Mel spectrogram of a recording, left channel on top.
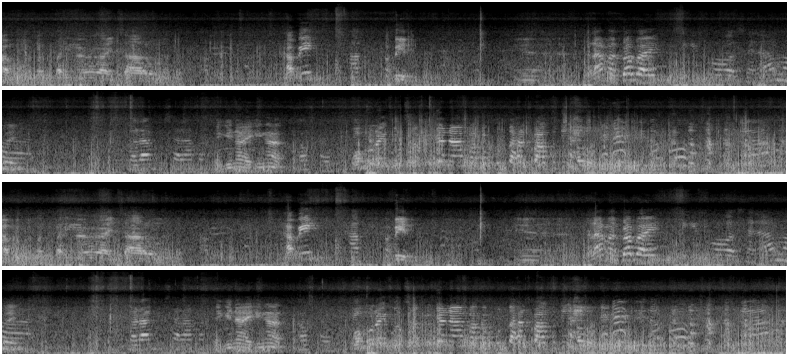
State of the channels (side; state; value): both; normal; correlation 0.42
